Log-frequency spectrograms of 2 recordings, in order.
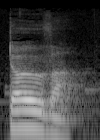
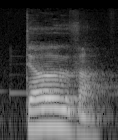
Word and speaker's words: Dover: It's pronounced Dover. Dover.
